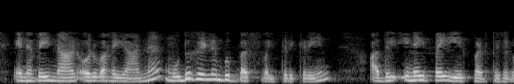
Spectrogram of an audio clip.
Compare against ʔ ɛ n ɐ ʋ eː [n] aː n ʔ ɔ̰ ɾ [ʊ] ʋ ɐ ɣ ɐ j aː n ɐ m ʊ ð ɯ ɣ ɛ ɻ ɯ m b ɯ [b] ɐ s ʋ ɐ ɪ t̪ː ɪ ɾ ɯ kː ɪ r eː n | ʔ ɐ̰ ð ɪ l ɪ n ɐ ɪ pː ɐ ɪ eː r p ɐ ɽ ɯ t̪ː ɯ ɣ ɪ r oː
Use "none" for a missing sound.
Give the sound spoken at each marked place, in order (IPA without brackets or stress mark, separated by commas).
n, ɯ, b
